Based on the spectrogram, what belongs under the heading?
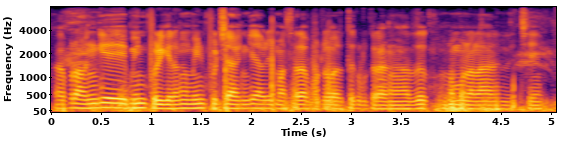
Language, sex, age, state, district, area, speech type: Tamil, male, 45-60, Tamil Nadu, Sivaganga, rural, spontaneous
